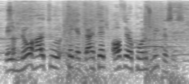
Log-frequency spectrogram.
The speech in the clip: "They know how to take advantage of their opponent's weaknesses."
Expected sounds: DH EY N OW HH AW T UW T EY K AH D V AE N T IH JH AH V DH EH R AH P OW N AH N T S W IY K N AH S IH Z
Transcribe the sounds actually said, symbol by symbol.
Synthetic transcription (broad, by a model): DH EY N OW HH AW T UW T EY K AH D V AE N T IH JH AH V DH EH R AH P OW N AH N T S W IY K N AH S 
